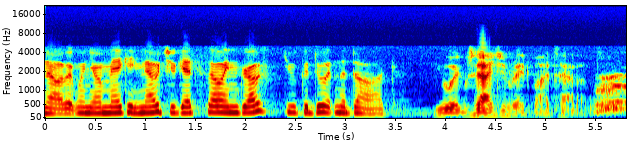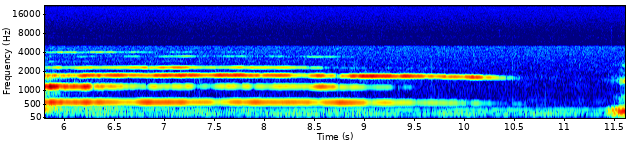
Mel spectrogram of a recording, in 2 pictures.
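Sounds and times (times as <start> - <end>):
speech: 0.0 - 5.9
wolf howling: 5.5 - 10.5.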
